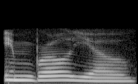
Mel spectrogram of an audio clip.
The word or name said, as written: imbroglio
